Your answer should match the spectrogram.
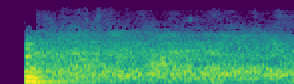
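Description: Many indistinct voices chattering in a lecture hall. The sound cuts in abruptly just after the start.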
